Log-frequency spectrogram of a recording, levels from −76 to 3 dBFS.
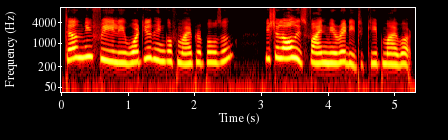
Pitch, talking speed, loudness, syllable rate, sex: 290 Hz, 215 wpm, -18 LUFS, 5.1 syllables/s, female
